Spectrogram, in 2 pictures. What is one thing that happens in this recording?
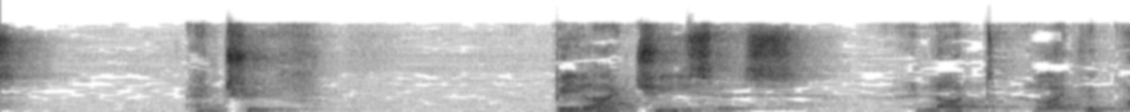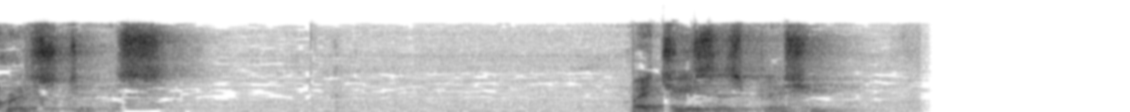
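An older man speaks earnestly and up close.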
